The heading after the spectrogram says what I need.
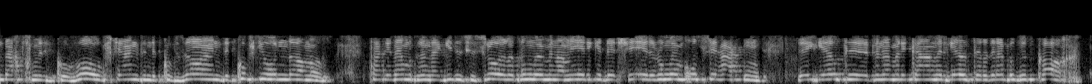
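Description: High, flat-voiced rabbi on a phone line. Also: male voice. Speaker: rabbi lecturer. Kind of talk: Yiddish-laced sermon lecture. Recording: tinny phone-line audio with hiss.

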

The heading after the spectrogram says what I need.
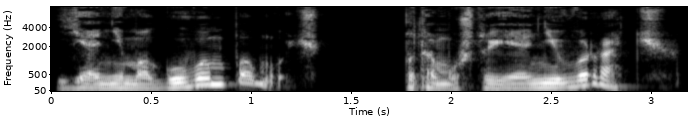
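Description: A man's voice: medium pitch, huge pitch swings, normal speed, no room sound. A man voicing a composed, stern detective who speaks dryly and firmly, in an audiobook reading. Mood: gentle. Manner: dry, firm, sometimes gentle.

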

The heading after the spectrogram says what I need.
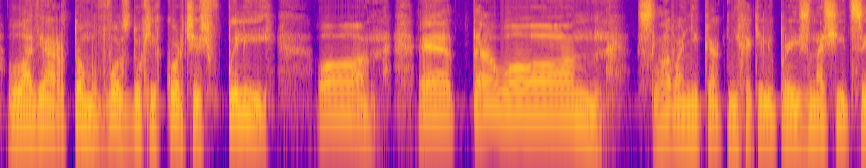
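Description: A male narrator reads a tense story steadily and dramatically, in a husky, slightly breathy voice of middle pitch. The recording is dry and close with no room sound. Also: no echo. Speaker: audiobook narrator. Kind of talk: scripted narration.

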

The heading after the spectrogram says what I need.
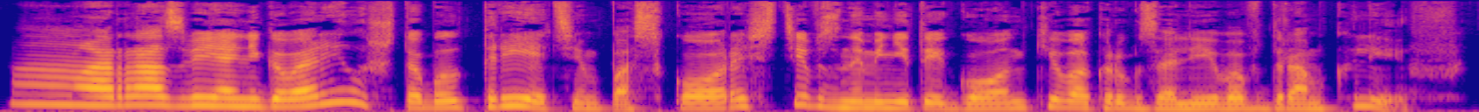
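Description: A woman's voice: mid-range voice, clean tone, no echo, clean studio sound, natural voice. A woman doing a lazy, drawling tomcat teacher. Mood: boastful. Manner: relaxed, slow and drawling. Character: unhurried male cat, a visiting teacher.

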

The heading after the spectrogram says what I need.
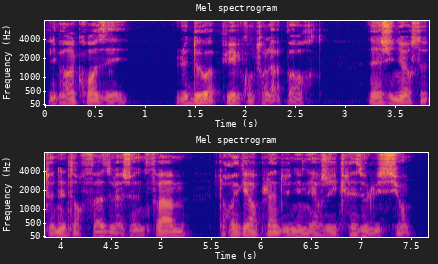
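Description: A man reading a classic novel aloud as narrator, in a measured storytelling way. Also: on the low side, flat delivery, mellow, breathy edge. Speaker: audiobook narrator. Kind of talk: scripted narration.

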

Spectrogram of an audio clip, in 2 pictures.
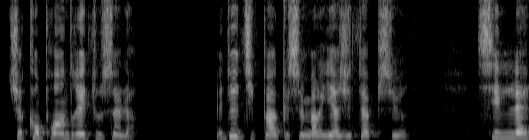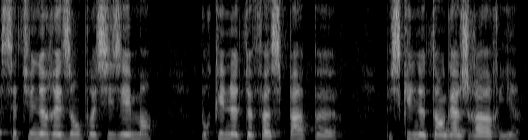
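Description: A woman's voice: a little high, lightly acted. A woman voicing an older courtesan in a read-aloud novel, pressing her case with a dignified, pleading manner.

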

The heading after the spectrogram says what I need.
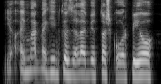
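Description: A man's voice: animated, dry recording, natural voice. A man putting on a jittery, frightened partisan. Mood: anxious. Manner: high, anxious, shouting warnings. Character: frightened male partisan, nervous and pleading. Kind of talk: audiobook character voice.

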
